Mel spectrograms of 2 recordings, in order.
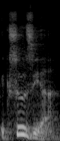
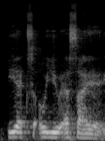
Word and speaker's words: exousia: word used here is a greek word which i hope is pronounced right as x excu exousia e-x-o-u-s-i-a exousia and it means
